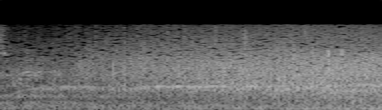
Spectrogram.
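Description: A large audience applauding a speech line, the clapping swelling steadily louder.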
